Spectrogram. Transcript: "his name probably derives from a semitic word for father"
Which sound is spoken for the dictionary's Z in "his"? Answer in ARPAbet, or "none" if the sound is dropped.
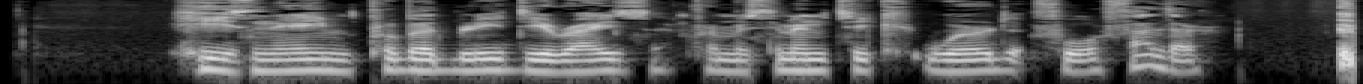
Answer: Z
